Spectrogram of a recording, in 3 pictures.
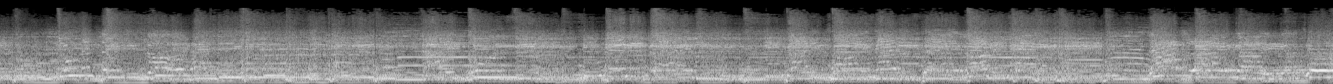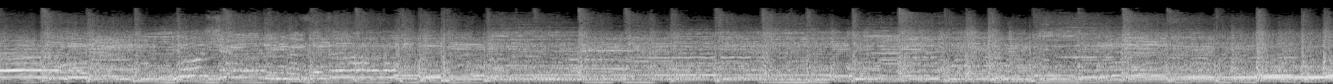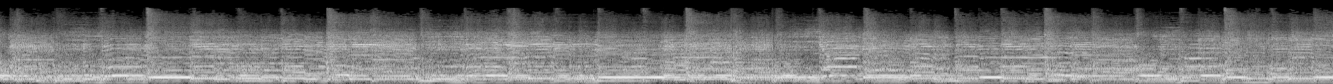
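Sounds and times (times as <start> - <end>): person singing: 0.0 - 23.0, 23.6 - 39.9
drum kit: 0.0 - 39.9
electric guitar: 0.0 - 39.9.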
